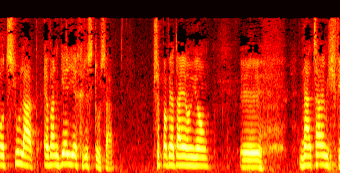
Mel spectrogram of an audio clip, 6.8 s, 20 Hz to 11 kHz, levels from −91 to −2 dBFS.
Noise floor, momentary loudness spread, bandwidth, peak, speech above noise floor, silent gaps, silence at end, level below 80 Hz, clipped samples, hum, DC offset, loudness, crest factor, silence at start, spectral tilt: -51 dBFS; 13 LU; 8 kHz; 0 dBFS; 36 dB; none; 0 s; -54 dBFS; under 0.1%; none; under 0.1%; -15 LUFS; 16 dB; 0 s; -6 dB/octave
